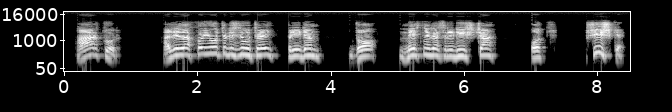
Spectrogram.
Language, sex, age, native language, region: Slovenian, male, 60+, Slovenian, Abroad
